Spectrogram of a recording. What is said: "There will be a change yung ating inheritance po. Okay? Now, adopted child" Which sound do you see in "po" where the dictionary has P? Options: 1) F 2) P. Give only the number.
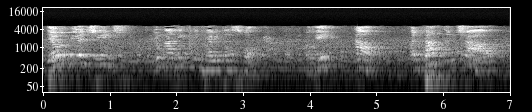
1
